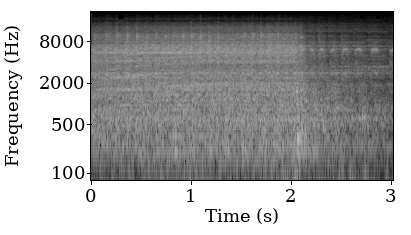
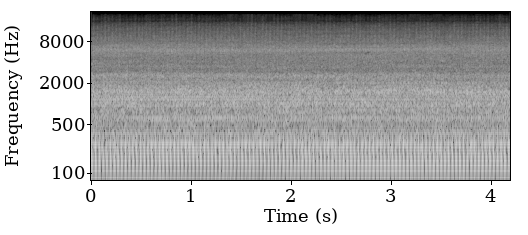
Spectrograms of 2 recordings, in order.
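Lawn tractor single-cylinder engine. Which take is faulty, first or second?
first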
